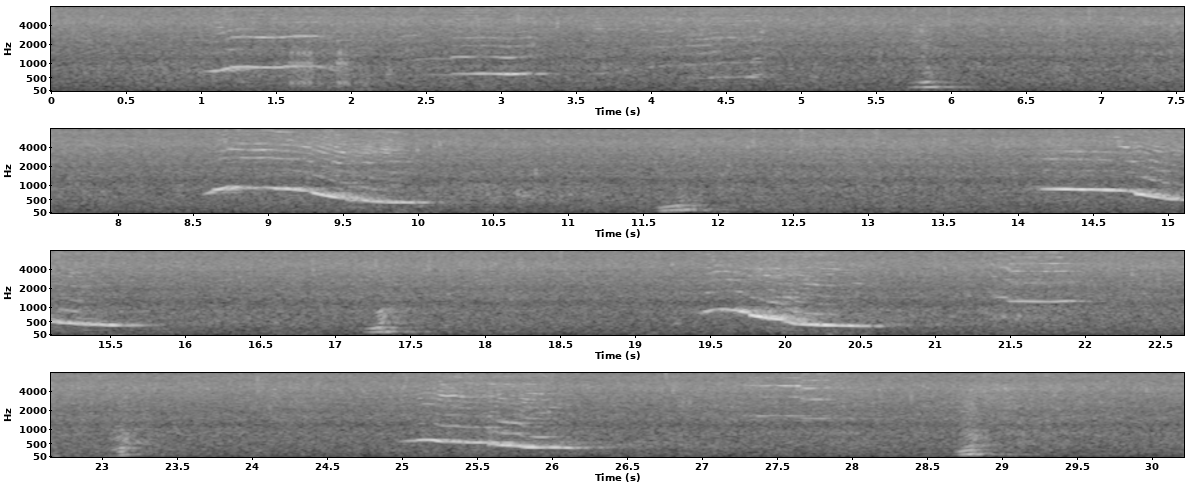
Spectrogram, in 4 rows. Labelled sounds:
1.0	1.8	humpback whale, 0.78 to 2.8 kHz
2.4	3.2	humpback whale, 1.1 to 2.6 kHz
4.3	4.6	humpback whale, 2.4 to 2.6 kHz
8.6	9.4	humpback whale, 0.78 to 4.7 kHz
14.0	15.1	humpback whale, 0.78 to 3.5 kHz
19.4	20.4	humpback whale, 0.78 to 3.4 kHz
21.4	22.0	humpback whale, 1.2 to 5.1 kHz
25.2	25.9	humpback whale, 0.78 to 5.3 kHz
27.3	27.9	humpback whale, 1.6 to 5.0 kHz

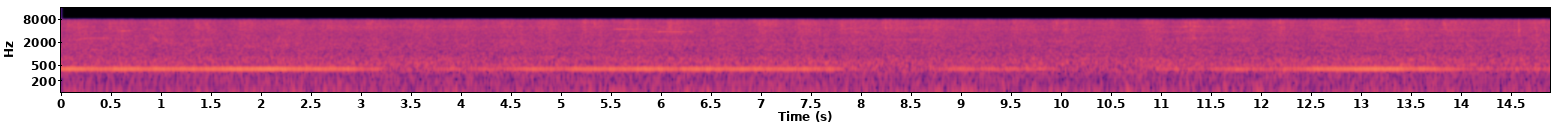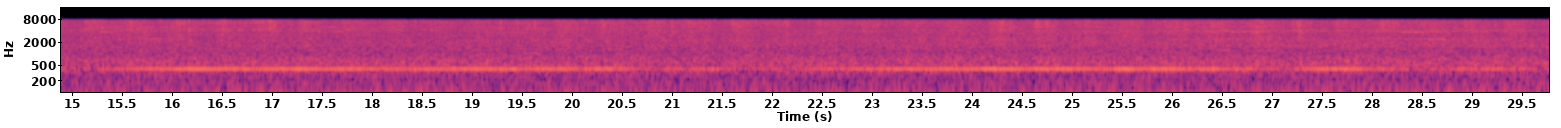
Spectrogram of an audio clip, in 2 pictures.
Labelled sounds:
0.0	1.2	killer whale, 1.0 to 6.6 kHz
5.3	6.4	killer whale, 1.8 to 6.1 kHz
7.6	9.0	killer whale, 1.9 to 5.3 kHz
10.7	12.1	killer whale, 1.9 to 5.7 kHz
12.7	14.2	killer whale, 1.9 to 5.5 kHz
15.2	16.4	killer whale, 2.1 to 5.1 kHz
16.6	18.0	killer whale, 3.2 to 8.0 kHz
18.9	19.7	killer whale, 3.3 to 5.1 kHz
26.2	27.2	killer whale, southern resident, 0.88 to 4.2 kHz
27.8	29.0	killer whale, 1.7 to 8.0 kHz

